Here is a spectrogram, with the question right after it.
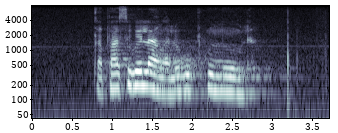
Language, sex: South Ndebele, male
